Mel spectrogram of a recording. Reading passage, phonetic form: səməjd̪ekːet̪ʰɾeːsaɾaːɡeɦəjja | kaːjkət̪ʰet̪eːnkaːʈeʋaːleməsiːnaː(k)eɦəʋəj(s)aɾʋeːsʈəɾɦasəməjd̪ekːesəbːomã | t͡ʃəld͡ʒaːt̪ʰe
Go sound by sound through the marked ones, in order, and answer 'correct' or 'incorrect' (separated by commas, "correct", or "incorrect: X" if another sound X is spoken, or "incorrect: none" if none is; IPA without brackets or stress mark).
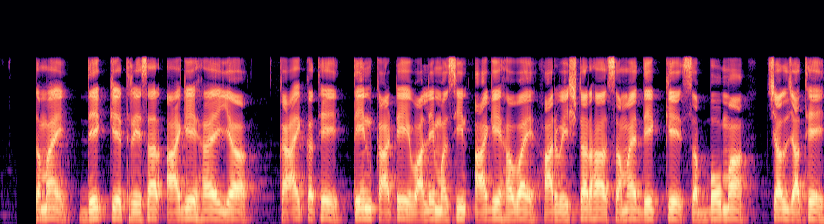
incorrect: ɡ, incorrect: h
